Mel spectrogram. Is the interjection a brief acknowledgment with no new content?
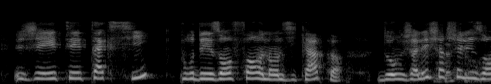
Yes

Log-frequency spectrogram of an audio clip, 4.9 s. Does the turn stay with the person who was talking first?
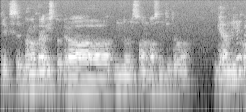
No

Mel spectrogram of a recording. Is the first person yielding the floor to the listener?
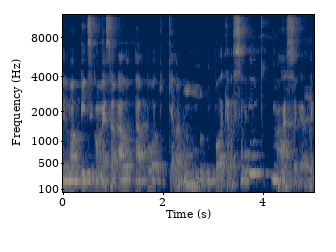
No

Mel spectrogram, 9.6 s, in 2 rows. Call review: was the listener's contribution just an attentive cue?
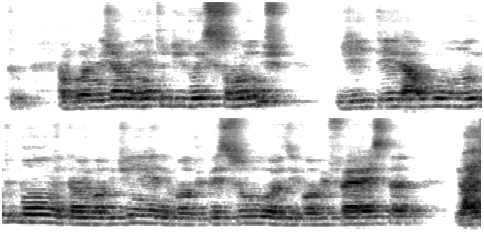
No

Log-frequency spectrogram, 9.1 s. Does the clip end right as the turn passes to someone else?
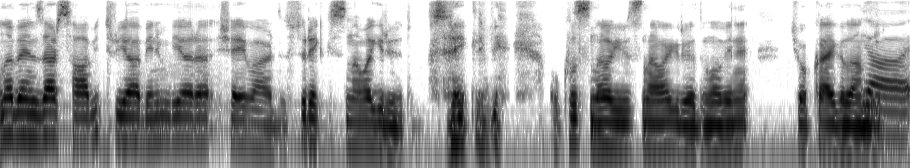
No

